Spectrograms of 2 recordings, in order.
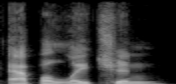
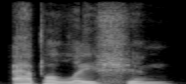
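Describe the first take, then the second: First: The middle consonant is a hard 'ch' sound. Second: The middle consonant is a soft 'sh' sound. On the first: The speaker calls it right. "It's a hard C H" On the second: The speaker calls it wrong. "It is not"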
